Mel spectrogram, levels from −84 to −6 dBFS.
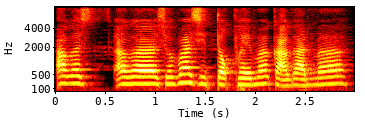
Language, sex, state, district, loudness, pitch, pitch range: Wancho, female, Arunachal Pradesh, Longding, -18 LUFS, 220 Hz, 200-230 Hz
